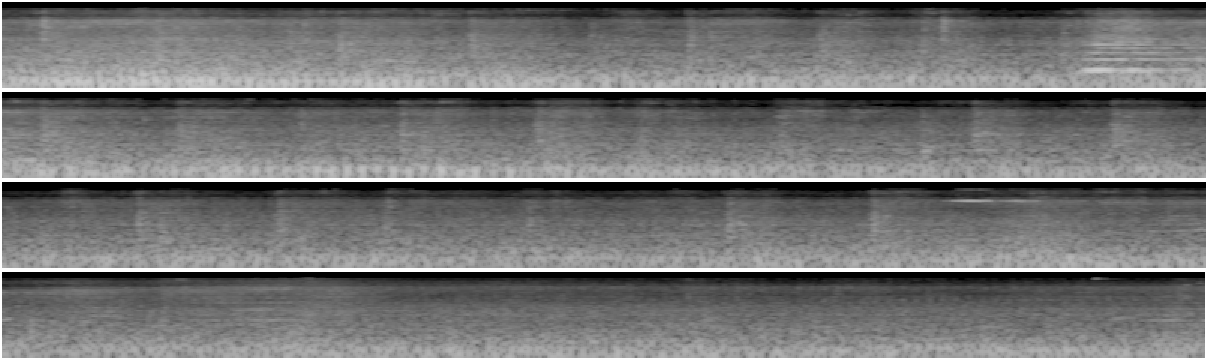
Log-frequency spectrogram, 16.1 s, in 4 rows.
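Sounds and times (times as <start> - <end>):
freight train rumbling: 0.0 - 16.0
wheels and couplings clanking: 0.0 - 16.0
train horn toot: 3.5 - 4.2.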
